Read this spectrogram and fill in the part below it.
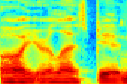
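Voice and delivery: put-on teasing tone. Retelling a dad's joke after the coming out: imitating dad's teasing. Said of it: "My dad started taking the piss".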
